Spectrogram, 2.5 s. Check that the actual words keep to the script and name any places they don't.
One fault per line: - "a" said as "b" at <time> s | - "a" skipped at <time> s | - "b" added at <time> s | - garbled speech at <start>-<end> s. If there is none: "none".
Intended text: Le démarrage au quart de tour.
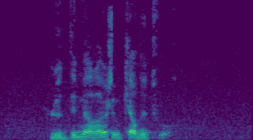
none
